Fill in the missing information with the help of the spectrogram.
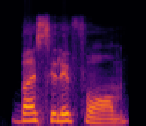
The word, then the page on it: bacilliform: Indian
